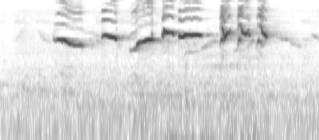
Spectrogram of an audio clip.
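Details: Oriental magpie-robin (kacer) lure song for provoking a reply: after a brief pause, a fast sequence of loud whistled notes with rising and falling slides, ending in rough buzzy phrases.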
